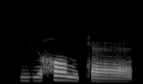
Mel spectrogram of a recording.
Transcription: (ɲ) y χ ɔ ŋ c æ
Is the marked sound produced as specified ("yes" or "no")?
no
